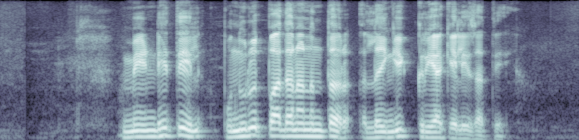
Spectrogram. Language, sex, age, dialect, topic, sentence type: Marathi, male, 51-55, Standard Marathi, agriculture, statement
